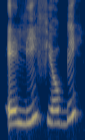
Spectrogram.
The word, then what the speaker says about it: Elie Fiogbe: Para isso, trouxe aqui o meu cacauzinho e tô oferecendo esse cacau pro meu convidado especial, Elifobi. É assim que pronuncia seu nome, querida?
